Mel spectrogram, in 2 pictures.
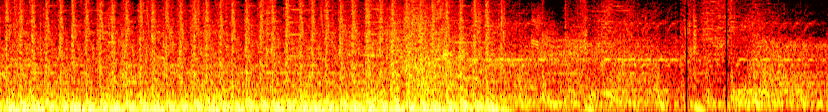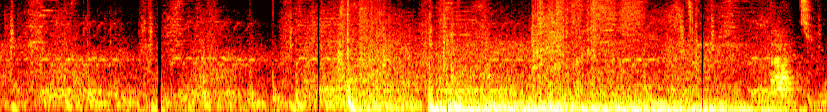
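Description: Video game turret gunfire, dense rapid bursts that fill the soundscape, thinning to scattered shots, then rising again into a loud close volley.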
